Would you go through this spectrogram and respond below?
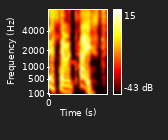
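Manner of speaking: put-on Australian accent, lisping, pitched high. Mimicking another speaker's impression of a cooking host: imitating an Australian accent with a lisp.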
